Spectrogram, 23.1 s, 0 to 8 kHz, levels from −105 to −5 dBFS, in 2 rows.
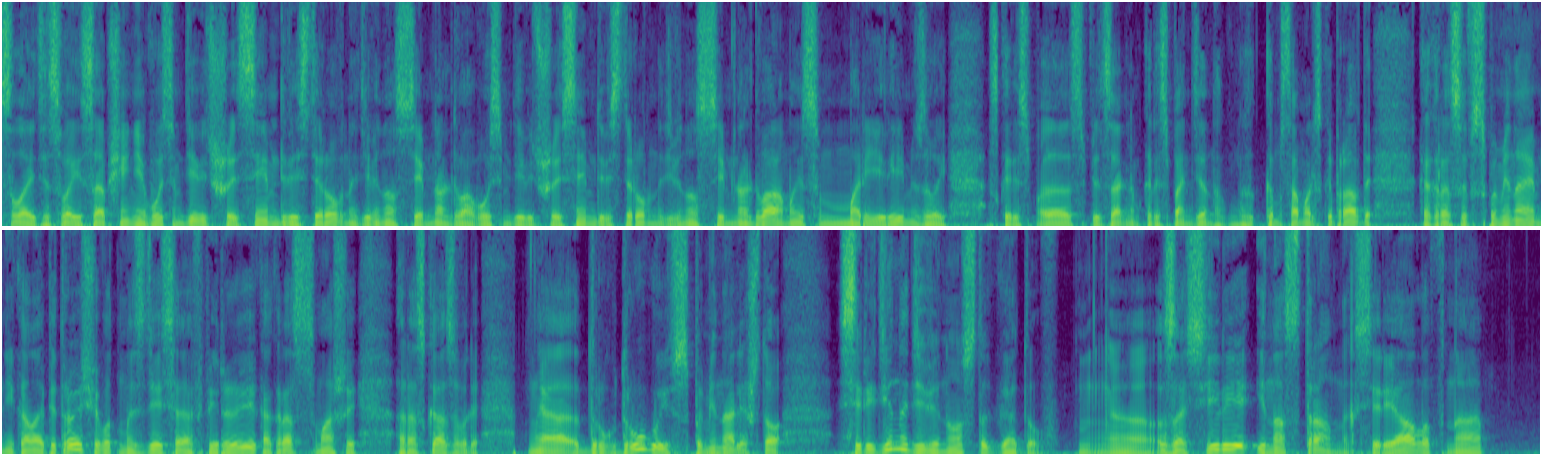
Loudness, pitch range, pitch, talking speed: -27 LUFS, 90-115 Hz, 100 Hz, 125 wpm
